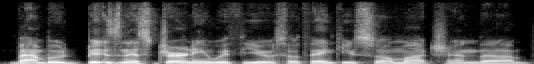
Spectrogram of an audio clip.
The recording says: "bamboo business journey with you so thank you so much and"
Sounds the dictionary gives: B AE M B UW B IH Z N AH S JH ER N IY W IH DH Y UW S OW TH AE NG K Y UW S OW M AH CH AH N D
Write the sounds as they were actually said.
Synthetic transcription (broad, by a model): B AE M B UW B IH Z N AH S JH ER N IY W IH DH Y UW S OW TH AE NG K Y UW S OW M AH CH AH N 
